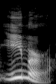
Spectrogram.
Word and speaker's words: Ymir: And then 2000 came along with Emir, Y-M-I-R, in its wake. When sorting alphabetically, it takes the bottom cake. So, Emir, I hope I'm pronouncing it correctly.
